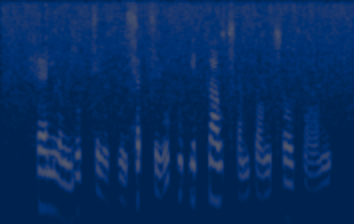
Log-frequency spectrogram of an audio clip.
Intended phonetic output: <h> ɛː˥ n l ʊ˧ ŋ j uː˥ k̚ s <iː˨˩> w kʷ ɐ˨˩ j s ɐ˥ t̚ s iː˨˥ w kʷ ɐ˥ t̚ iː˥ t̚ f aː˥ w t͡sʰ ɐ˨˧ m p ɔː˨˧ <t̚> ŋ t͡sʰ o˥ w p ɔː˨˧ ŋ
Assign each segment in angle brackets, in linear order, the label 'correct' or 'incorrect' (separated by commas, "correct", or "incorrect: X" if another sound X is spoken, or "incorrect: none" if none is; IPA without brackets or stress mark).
correct, correct, incorrect: none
